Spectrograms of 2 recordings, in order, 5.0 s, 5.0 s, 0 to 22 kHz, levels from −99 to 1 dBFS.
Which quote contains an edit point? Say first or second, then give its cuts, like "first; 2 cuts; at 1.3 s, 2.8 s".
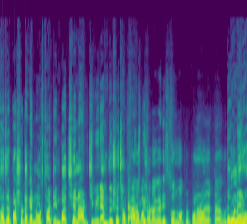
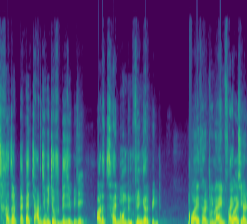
second; 1 cut; at 3.7 s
